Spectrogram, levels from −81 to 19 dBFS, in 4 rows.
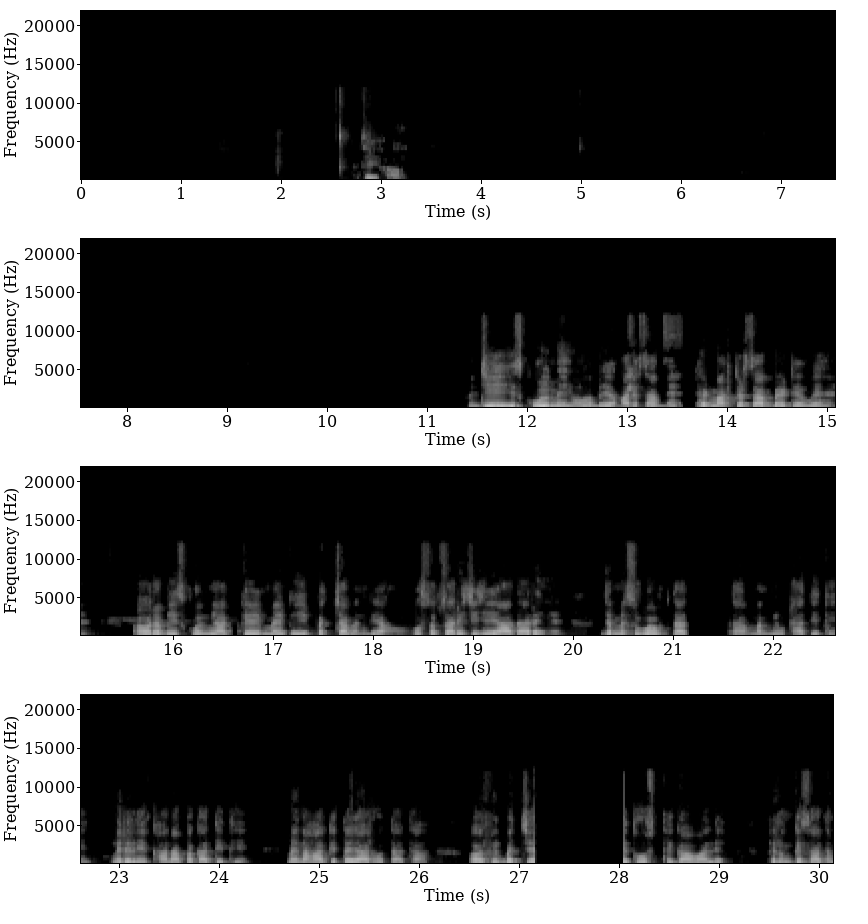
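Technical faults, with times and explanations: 27.15 to 28.05 s, audio dropout to silence: the input feeding the recorder was likely lost for a moment, through a disconnected device, a failed link or a stray mute, while the recording carried on writing silence. The speech cuts off abruptly and returns just as abruptly after about 0.9 s. The gap holds silence with no room tone, so whatever was said in that stretch is gone.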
